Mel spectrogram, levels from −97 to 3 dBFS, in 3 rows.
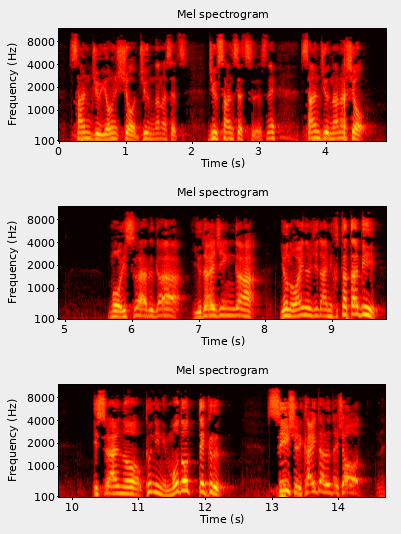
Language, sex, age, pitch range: Japanese, male, 50-69, 135-215 Hz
